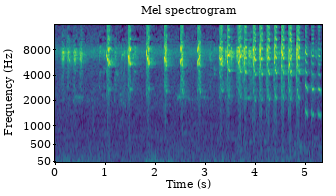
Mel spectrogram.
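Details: Long-tailed shrike mimicking sparrow calls in long, rough song: spaced sharp high chips that speed into a rapid chattering series, with a few lower notes near the end.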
